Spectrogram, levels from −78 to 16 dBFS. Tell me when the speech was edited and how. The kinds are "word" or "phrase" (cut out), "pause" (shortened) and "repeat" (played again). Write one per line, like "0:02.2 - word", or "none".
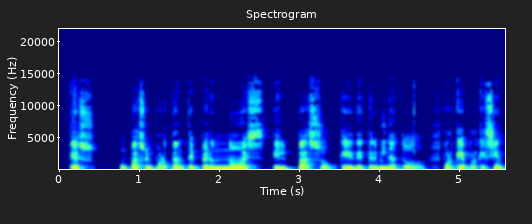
none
